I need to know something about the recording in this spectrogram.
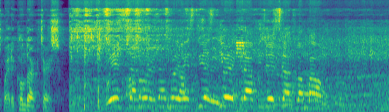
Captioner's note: speaking swahili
